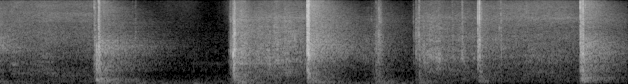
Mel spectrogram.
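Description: Vinyl glazed panels of a PGT EzeBreeze four-track porch window being slid down their aluminum tracks, with a rattling slide and a series of sharp knocks as the panels drop and stop at the bottom.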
